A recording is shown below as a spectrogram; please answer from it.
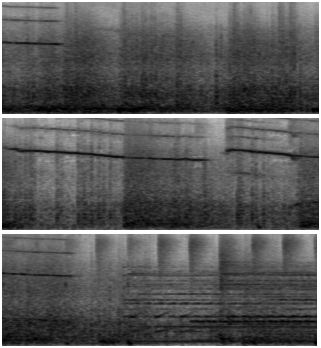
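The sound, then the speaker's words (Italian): Fireworks being set off at a celebration in Naples: many dense, loud crackling bursts and booms, with a few whistling tones that fall in pitch, continuous throughout. “veniva e viene festeggiata sparando fuochi artificiali.”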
